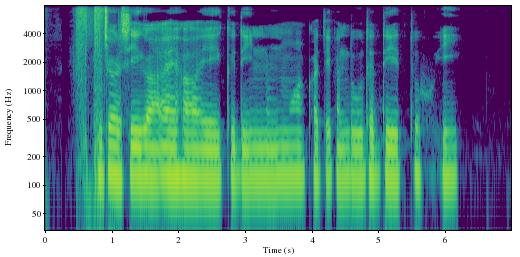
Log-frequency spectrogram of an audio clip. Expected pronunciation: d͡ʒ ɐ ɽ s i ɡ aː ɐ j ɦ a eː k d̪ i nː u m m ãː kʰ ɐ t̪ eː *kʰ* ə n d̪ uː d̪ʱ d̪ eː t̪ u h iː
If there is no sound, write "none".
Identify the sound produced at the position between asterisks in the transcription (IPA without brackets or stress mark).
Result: k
